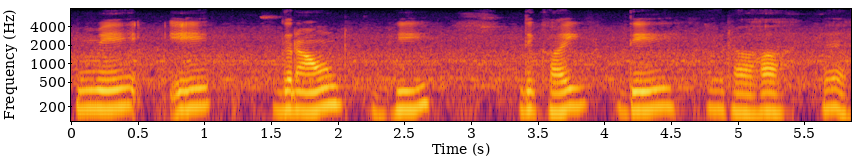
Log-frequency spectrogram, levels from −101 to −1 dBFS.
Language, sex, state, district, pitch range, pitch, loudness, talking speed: Hindi, female, Haryana, Rohtak, 170-190 Hz, 185 Hz, -18 LUFS, 80 wpm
